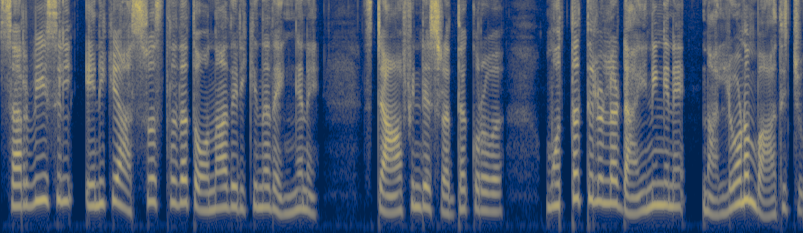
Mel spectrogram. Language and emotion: Malayalam, fearful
